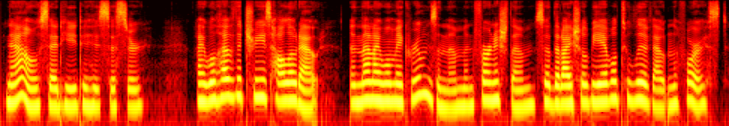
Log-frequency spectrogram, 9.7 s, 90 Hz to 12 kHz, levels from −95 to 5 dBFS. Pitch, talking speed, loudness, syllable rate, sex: 225 Hz, 220 wpm, -17 LUFS, 5.0 syllables/s, female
